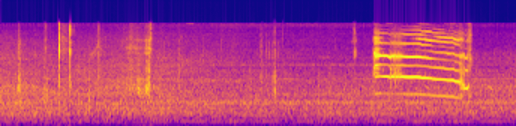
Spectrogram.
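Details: Tortoiseshell cat relaxing in the middle of a quiet road on Nekojima, a sparsely populated cat island in Japan, gives one clear, bright meow lasting about a second near the end, after scattered faint clicks and ticks.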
